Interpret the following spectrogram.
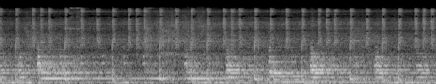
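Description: Live improvised experimental music: a rapid, steady clicking rhythm runs under held tones that change pitch every second or so.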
